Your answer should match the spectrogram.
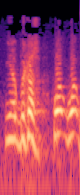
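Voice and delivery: ordinary delivery

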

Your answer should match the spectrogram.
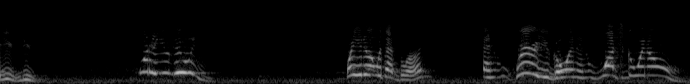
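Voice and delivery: high, pressing questions to the priest; urgent questioning. Acted. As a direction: demand answers, voice climbing high. Acted confrontation with high priest.

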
